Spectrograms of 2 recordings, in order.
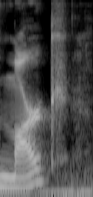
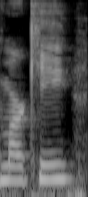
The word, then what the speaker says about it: marque: video, I was like, is it actually letter of marquee? And then I like Googled the pronunciation, and it is letter of mark, and I was like, fuck.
